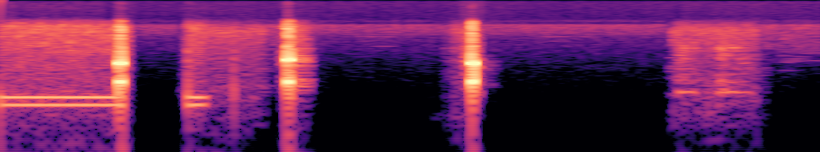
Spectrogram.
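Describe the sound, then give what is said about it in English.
An electromechanical telephone switch gives a steady, buzzing dial tone for about half a second. A click cuts it off, then come a short tone burst, a few sharp isolated clicks and a faint final burst of tone. “Now we're going to go back into another electromechanical switch. There's a dial tone.”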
